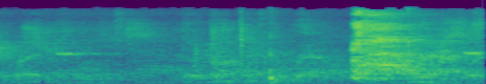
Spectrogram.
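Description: Low murmur of voices, then a single loud cough near the end.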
